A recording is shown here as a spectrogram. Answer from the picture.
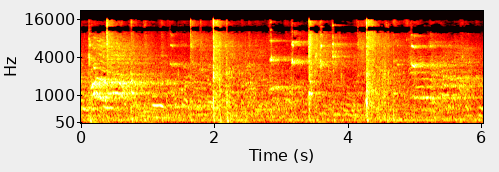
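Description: Badminton racket strings striking a shuttlecock in a doubles rally: four sharp hits, one about every second from about two seconds in. Short high squeaks of court shoes and people's voices come between them.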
